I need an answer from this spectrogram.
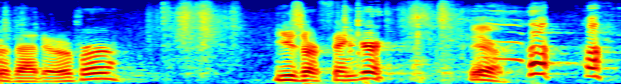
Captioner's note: laughs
